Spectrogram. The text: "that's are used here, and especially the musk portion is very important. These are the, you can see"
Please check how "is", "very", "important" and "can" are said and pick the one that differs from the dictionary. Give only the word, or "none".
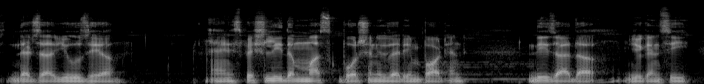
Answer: none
